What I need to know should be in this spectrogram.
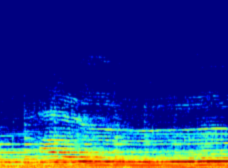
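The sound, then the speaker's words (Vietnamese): A cat meows in a sustained, drawn-out cry that is steady and tonal with a slight waver. It is moderately loud and continues through the whole clip with no talk. “Bây giờ thì nó không còn kêu gào kinh dị như lúc nãy, mà nó cứ meo meo như muốn nói điều gì.”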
